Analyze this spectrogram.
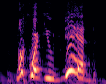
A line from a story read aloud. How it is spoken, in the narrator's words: Myra shrieked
